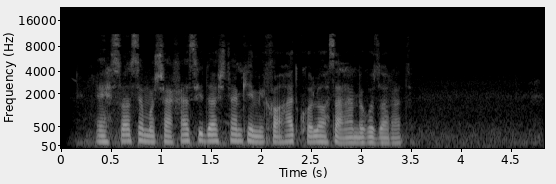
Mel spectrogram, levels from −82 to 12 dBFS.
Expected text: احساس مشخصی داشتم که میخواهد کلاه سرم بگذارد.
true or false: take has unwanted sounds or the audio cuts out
false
